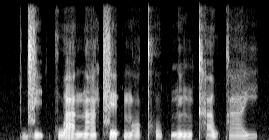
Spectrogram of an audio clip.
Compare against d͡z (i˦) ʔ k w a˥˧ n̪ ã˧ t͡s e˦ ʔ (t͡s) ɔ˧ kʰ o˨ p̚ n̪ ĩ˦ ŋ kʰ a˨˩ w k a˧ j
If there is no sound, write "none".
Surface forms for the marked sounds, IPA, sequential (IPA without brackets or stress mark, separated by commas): i˨, n̪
